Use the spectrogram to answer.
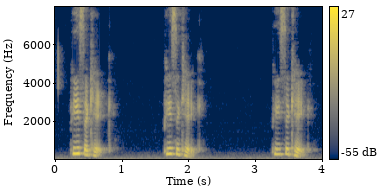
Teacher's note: When you pronounce piece of cake, the of reduces to a.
